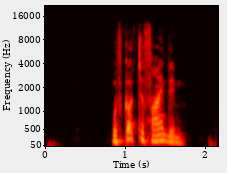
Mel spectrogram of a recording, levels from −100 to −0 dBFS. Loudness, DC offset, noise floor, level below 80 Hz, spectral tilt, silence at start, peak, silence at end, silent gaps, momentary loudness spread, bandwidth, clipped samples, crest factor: -44 LUFS; under 0.1%; under -90 dBFS; -78 dBFS; -5.5 dB/octave; 0.85 s; -28 dBFS; 0.45 s; none; 6 LU; 13 kHz; under 0.1%; 20 dB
